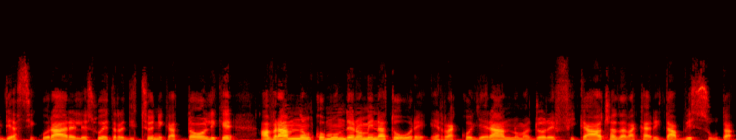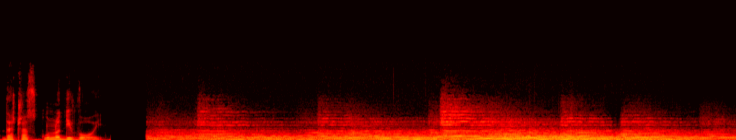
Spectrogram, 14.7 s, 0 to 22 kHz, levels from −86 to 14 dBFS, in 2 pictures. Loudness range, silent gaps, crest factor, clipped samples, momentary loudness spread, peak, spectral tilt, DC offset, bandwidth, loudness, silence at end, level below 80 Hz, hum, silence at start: 9 LU; 8.46-8.81 s; 22 dB; under 0.1%; 11 LU; -6 dBFS; -6 dB/octave; under 0.1%; 12.5 kHz; -29 LUFS; 0 s; -52 dBFS; none; 0 s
